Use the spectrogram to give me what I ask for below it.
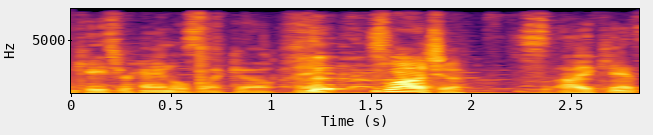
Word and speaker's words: sláinte: Sláinte. I can't say that. I don't know. Sláinte? Sláinte. Sláinte. I always pronounced it slanty. Because I read it as it's written, but it's sláinte, and I don't know Irish people other than you.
